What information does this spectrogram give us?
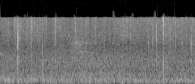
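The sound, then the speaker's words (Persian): A charcoal fire crackles, a steady hissing bed broken by a few sharp pops and snaps. No one speaks. “به به، من چه آتیشی درست کردم.”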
